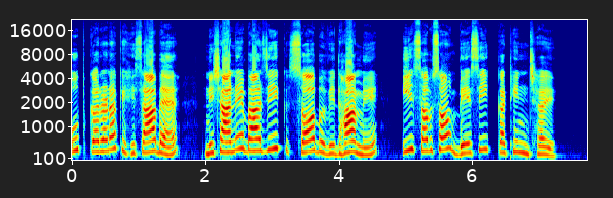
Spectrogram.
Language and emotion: Maithili, neutral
